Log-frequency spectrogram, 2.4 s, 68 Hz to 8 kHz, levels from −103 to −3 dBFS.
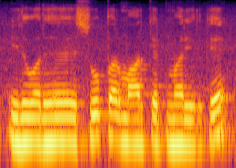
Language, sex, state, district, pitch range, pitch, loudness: Tamil, male, Tamil Nadu, Namakkal, 140-155 Hz, 145 Hz, -12 LUFS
